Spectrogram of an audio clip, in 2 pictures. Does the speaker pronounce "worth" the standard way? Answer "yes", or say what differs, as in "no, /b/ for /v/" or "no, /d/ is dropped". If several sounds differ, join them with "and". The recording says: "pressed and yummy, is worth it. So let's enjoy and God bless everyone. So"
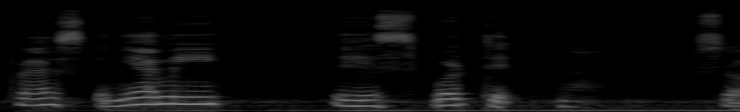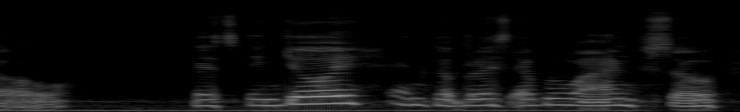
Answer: no, /t/ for /θ/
